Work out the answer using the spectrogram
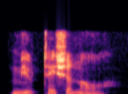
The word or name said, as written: mutational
